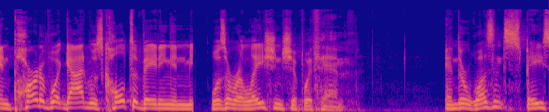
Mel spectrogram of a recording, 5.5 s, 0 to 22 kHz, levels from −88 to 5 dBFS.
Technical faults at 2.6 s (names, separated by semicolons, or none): none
